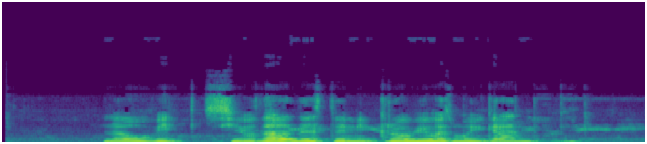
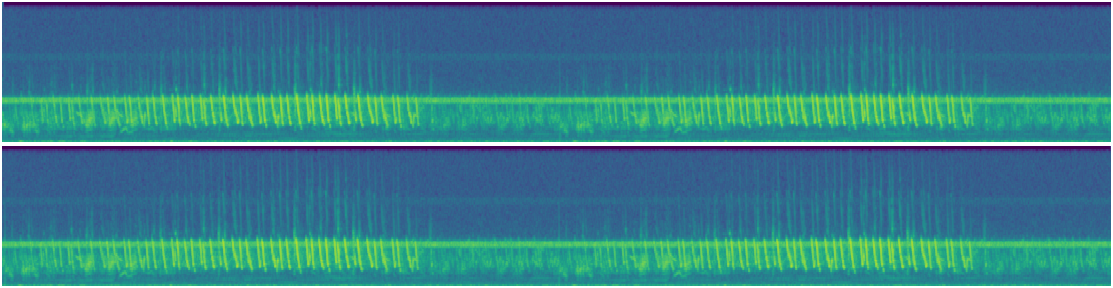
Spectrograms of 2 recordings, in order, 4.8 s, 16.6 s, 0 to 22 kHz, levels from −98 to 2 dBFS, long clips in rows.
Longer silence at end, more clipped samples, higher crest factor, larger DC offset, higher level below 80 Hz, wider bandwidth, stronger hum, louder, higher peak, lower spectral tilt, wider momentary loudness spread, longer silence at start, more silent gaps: first, 0.45 s vs 0 s; neither; about the same, 16 dB vs 16 dB; neither; second, -54 dBFS vs -34 dBFS; second, 7.6 kHz vs over 20 kHz; neither; second, -19 LUFS vs -13 LUFS; second, -4 dBFS vs 0 dBFS; first, -7 dB/octave vs 2.5 dB/octave; first, 16 LU vs 12 LU; first, 0.75 s vs 0 s; neither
